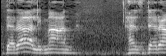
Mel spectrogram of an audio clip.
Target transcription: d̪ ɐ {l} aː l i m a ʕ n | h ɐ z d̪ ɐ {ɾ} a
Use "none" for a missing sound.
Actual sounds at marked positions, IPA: ɾ, ɾ

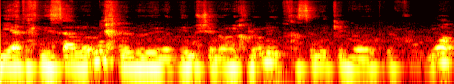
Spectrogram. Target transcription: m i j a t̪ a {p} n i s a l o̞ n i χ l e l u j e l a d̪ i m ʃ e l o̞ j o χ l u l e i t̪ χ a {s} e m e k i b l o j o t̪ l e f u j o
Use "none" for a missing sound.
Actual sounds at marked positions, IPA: k, s

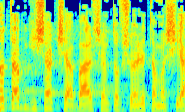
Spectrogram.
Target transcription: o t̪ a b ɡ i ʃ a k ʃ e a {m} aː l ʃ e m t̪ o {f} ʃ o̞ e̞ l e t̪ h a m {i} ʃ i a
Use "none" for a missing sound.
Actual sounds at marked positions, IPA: b, f, a

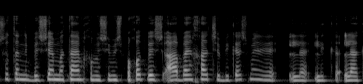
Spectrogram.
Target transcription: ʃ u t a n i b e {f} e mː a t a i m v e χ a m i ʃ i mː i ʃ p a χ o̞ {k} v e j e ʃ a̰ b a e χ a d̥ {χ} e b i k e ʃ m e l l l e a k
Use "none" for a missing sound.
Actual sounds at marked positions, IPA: ʃ, t, ʃ

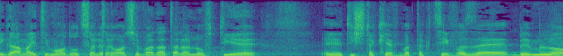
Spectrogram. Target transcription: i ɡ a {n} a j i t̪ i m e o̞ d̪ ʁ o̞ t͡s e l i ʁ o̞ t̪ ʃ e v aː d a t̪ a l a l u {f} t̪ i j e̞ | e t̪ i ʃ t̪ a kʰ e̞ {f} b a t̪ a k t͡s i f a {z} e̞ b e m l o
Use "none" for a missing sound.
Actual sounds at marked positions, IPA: m, f, f, z

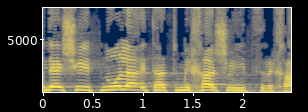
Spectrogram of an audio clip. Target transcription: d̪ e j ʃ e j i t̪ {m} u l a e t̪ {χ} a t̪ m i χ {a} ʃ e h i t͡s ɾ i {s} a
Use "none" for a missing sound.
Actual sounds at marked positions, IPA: n, h, a, χ

